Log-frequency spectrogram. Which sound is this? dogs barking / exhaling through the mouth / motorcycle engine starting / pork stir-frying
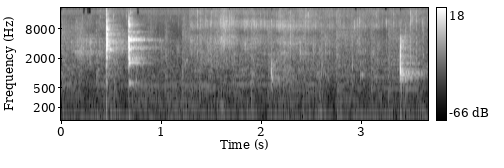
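pork stir-frying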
